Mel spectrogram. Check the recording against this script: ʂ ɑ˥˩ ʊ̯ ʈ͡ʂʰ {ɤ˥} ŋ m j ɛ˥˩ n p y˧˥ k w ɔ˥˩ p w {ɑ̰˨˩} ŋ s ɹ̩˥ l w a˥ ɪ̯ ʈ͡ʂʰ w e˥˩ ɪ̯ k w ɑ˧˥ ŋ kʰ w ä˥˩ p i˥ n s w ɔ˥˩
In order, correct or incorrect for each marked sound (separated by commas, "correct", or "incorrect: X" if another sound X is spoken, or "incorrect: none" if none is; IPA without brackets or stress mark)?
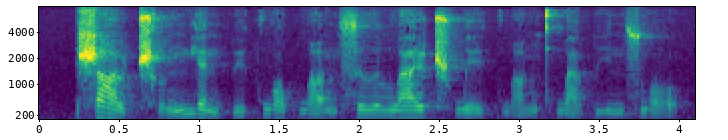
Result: incorrect: ɤ˧˥, correct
